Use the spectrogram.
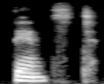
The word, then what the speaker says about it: danced: El hecho de que tenga una letra no significa que ese sea el sonido, porque si pensáramos en cuál es el sonido de la C, diríamos que es como una K, el K sound, ¿verdad? Pero en este caso está funcionando como una S, por eso el sonido acá va a ser el sonido de una T, danced.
